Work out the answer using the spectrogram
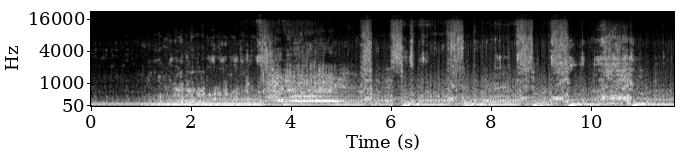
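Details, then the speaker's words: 1992 Plymouth Sundance running for the first time in about 20 years after fuel system and battery repairs. A steady, even idle with no skips or knocks under a loud, raspy open exhaust, with lots of smoke. It runs fine, just unmuffled. "Well, other than the pile of smoke and the god awful exhaust noise, congratulations."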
